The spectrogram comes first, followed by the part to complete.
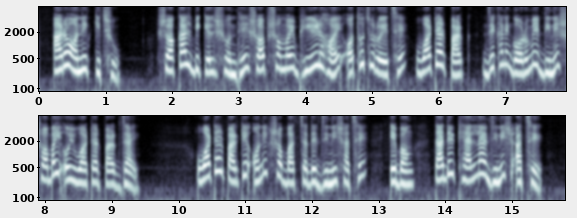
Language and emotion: Bengali, neutral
